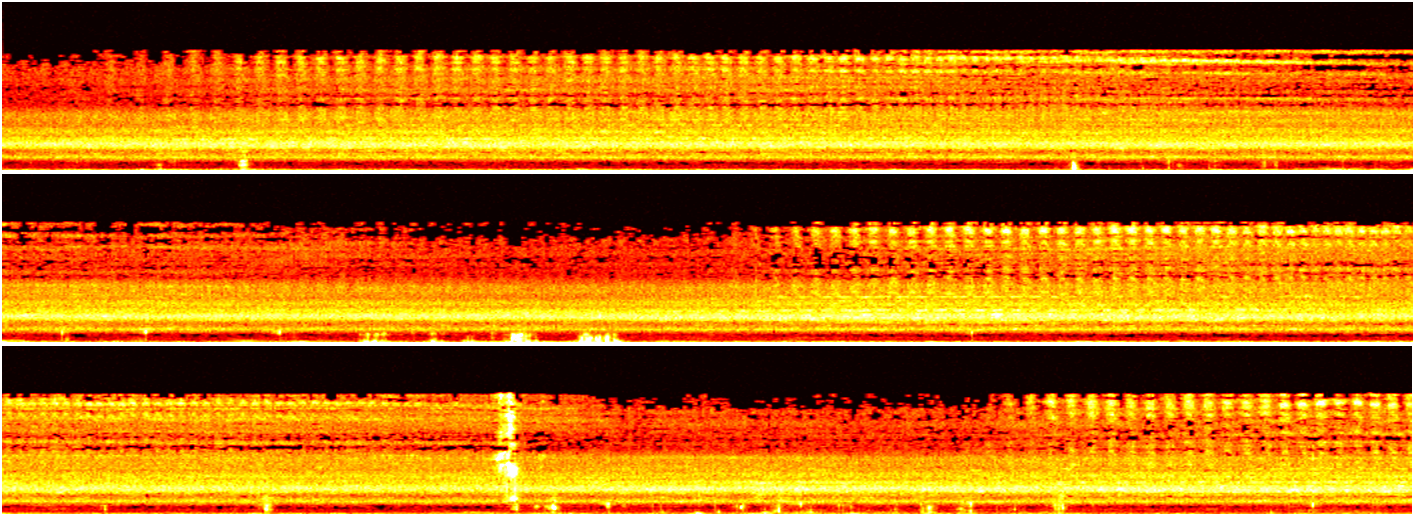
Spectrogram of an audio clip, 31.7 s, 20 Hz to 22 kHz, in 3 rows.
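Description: Steady, high-pitched drone of an insect chorus in the forest, with a few soft clicks and short low sounds from the monkeys feeding close by. About 25 seconds in, a single sharp high squeak stands out as the loudest sound.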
